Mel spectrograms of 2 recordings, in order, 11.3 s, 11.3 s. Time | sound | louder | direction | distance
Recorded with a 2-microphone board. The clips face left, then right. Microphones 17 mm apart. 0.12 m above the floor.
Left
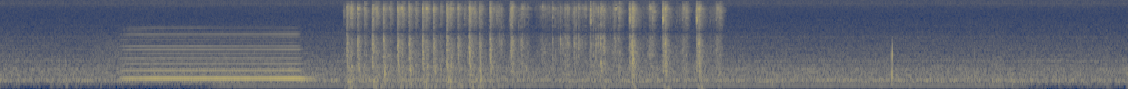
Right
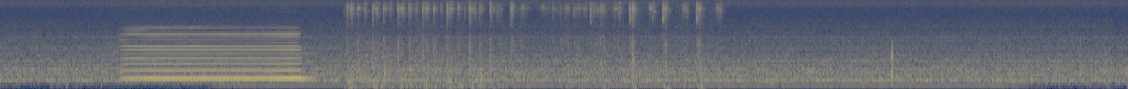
1.2 | a violin | right 3 dB | 20° right (ahead or behind) | ?
3.4 | typing on a keyboard | left 9 dB | 45° left (ahead or behind) | ?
